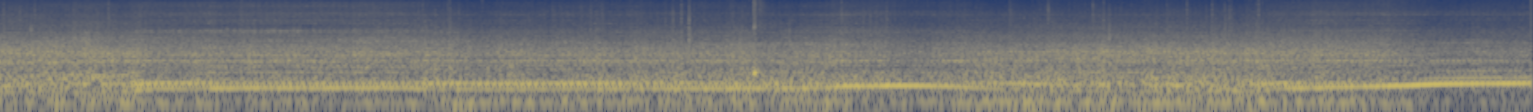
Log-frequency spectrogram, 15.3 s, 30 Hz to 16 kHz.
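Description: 1970 Ford Mustang Mach 1's 351 Cleveland four-barrel V8 pulling the car through corners, heard from inside the cabin. The exhaust note is deep and steady, its pitch dipping and rising a few times with the throttle and climbing near the end, over road and tyre noise.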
